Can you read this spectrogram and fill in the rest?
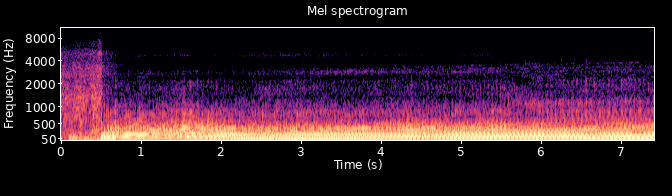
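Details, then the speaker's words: BMW 335i with big turbo upgrade, first start after a major refresh: the engine catches and settles into a loud, steady, deep idle with turbo spooling audible at idle, felt in the chest; normal cold-start idle. "The turbo's spooling at idle. It's pretty loud. I can feel it in my chest."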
